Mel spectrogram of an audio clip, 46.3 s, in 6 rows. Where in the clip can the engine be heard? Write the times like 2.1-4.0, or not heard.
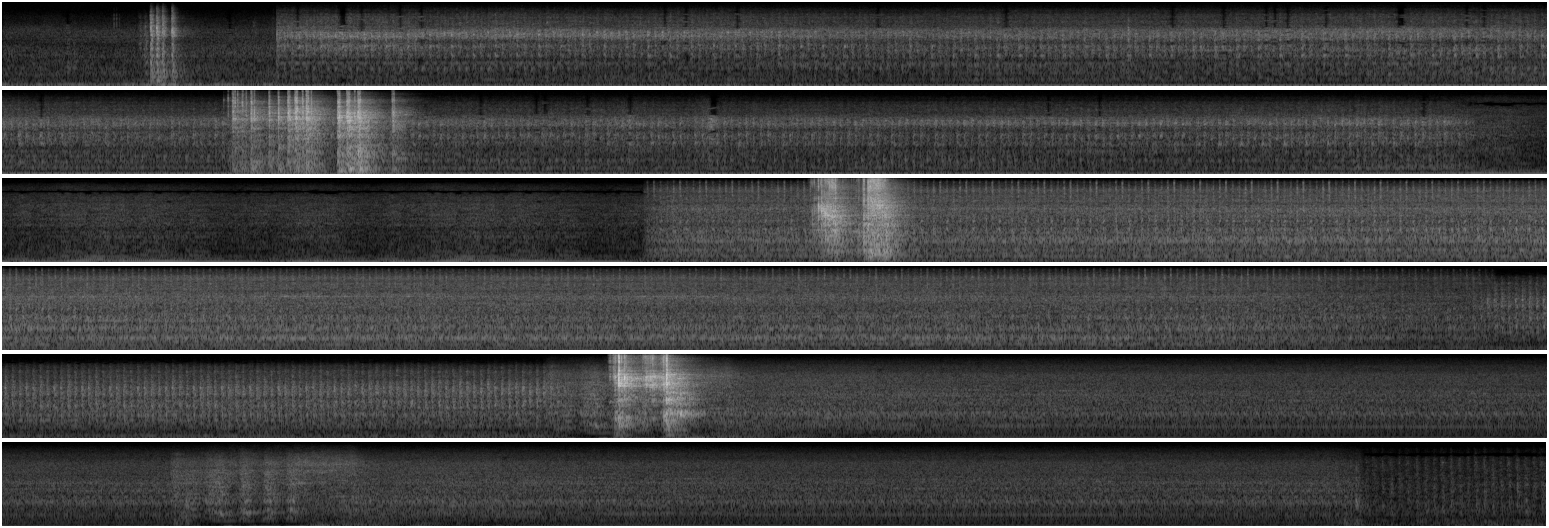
0.0-46.3.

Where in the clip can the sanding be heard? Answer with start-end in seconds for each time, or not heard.
not heard.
